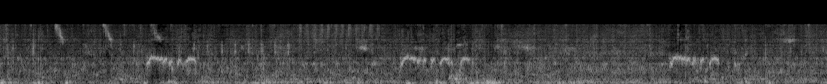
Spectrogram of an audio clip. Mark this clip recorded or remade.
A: remade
